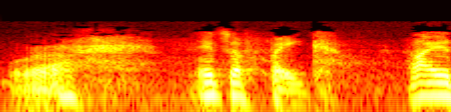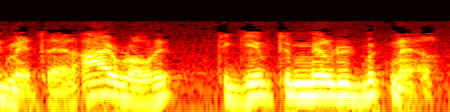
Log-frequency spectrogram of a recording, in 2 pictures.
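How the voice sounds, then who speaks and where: A man's voice: medium pitch, animated, slow, slightly rough, full character voice. An American actor playing a crafty, stubborn middle-aged father in a radio drama, speaking in a dry, indignant manner. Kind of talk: 1970s radio drama acting. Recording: lo-fi muffled vintage radio recording.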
